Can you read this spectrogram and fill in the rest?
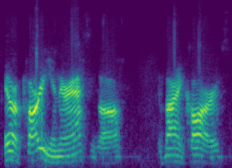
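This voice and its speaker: A man's voice: medium pitch, expressive, a little slow. A forty-year-old man in casual chat, telling a rambling story. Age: 40s. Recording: dull lo-fi sound with faint noise.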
